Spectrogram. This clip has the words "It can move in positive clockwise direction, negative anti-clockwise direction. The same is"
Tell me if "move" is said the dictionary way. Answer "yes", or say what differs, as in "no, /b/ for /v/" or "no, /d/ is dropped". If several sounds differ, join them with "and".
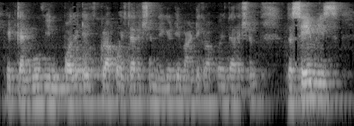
yes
